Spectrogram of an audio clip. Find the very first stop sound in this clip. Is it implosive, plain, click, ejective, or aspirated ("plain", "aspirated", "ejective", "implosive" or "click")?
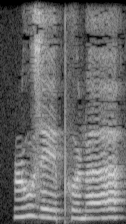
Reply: aspirated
